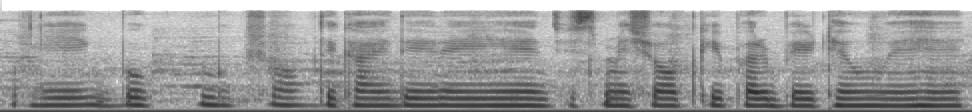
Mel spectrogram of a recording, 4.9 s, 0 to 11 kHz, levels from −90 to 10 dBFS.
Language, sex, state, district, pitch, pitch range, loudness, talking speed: Hindi, female, Bihar, Lakhisarai, 205 Hz, 200-215 Hz, -16 LUFS, 160 wpm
